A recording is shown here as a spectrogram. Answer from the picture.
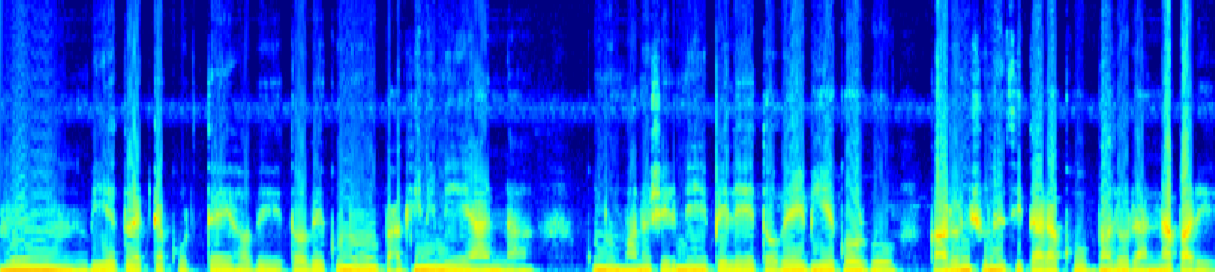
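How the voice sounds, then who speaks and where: A man's cartoonish character voice at medium pitch and a fairly slow pace. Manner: gruff, commanding.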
